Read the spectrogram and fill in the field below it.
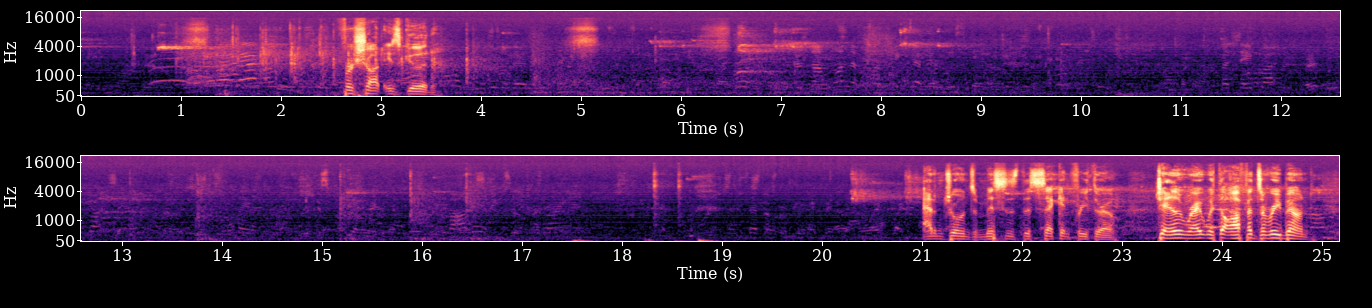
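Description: Sneakers squeak sharply on a gym floor in a large echoing hall.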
